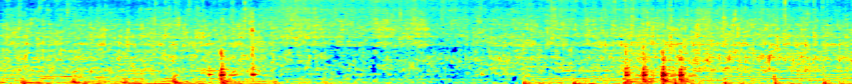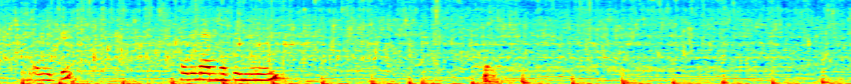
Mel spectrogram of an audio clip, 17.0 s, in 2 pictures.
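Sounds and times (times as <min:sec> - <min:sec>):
onions sizzling in hot oil: 0:00.0 - 0:17.0
wooden spatula knocking pan: 0:02.0 - 0:02.7, 0:06.2 - 0:07.2, 0:13.2 - 0:13.8.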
